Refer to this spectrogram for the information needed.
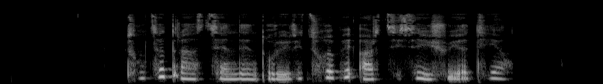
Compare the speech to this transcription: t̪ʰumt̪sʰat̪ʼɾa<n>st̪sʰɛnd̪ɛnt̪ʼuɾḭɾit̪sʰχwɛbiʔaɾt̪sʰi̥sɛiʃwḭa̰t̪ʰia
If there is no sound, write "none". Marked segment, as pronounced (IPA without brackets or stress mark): n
